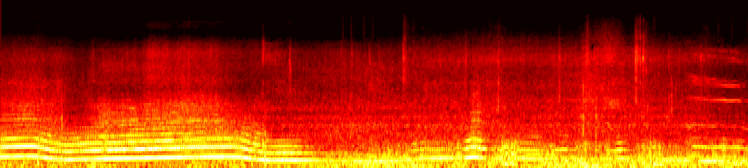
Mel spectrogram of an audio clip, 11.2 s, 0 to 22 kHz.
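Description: Infiniti G35's VQ35DE 3.5-litre V6 pulling away under throttle, heard from the driver's seat with the window down. Its pitch rises, dips about a second in, climbs again, then drops sharply about four seconds in as the revs fall, and the engine runs on steadily at lower revs.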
